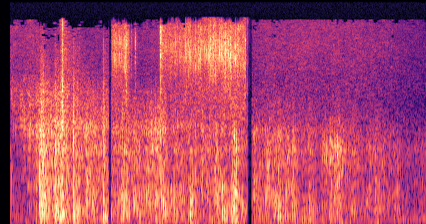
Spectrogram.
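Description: Thunder with rain: a loud, crackling crash over the first half that cuts off abruptly, then a quieter rumble that fades away.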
